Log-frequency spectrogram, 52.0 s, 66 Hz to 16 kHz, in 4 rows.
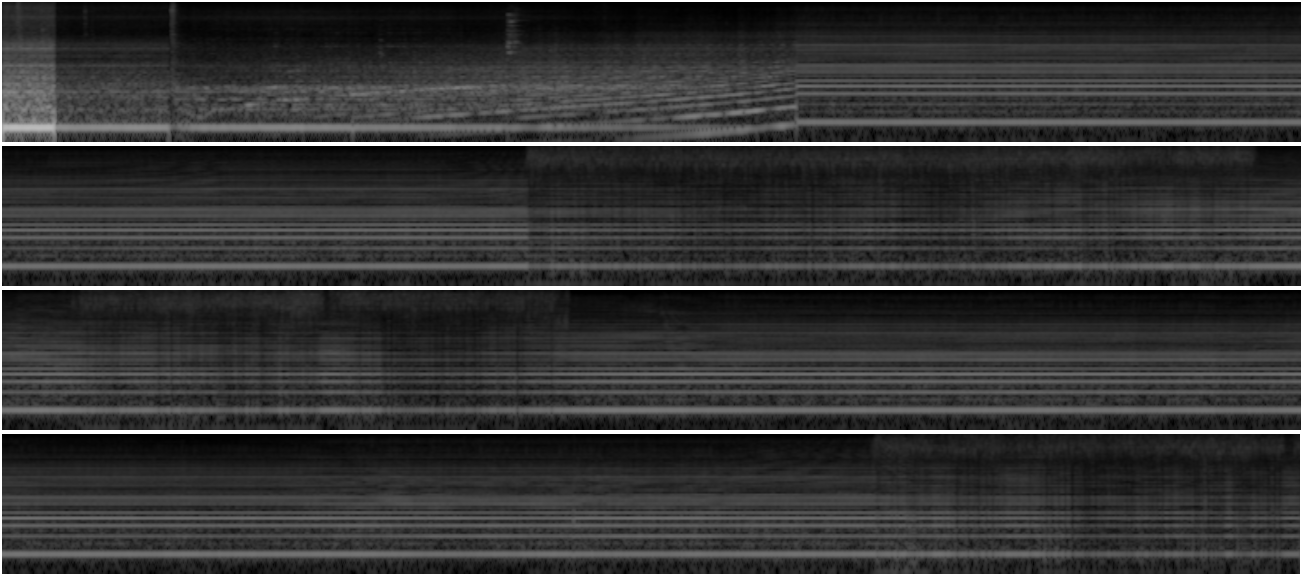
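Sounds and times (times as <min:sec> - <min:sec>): high hissing wood cutting: 0:00.0 - 0:06.3, 0:18.3 - 0:31.7
jointer running with hum: 0:00.0 - 0:08.8, 0:17.5 - 0:33.0, 0:42.5 - 0:51.9.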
